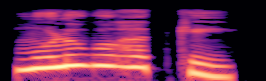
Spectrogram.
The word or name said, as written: ಮಾಲ್ಕೀಹಕ್ಕು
